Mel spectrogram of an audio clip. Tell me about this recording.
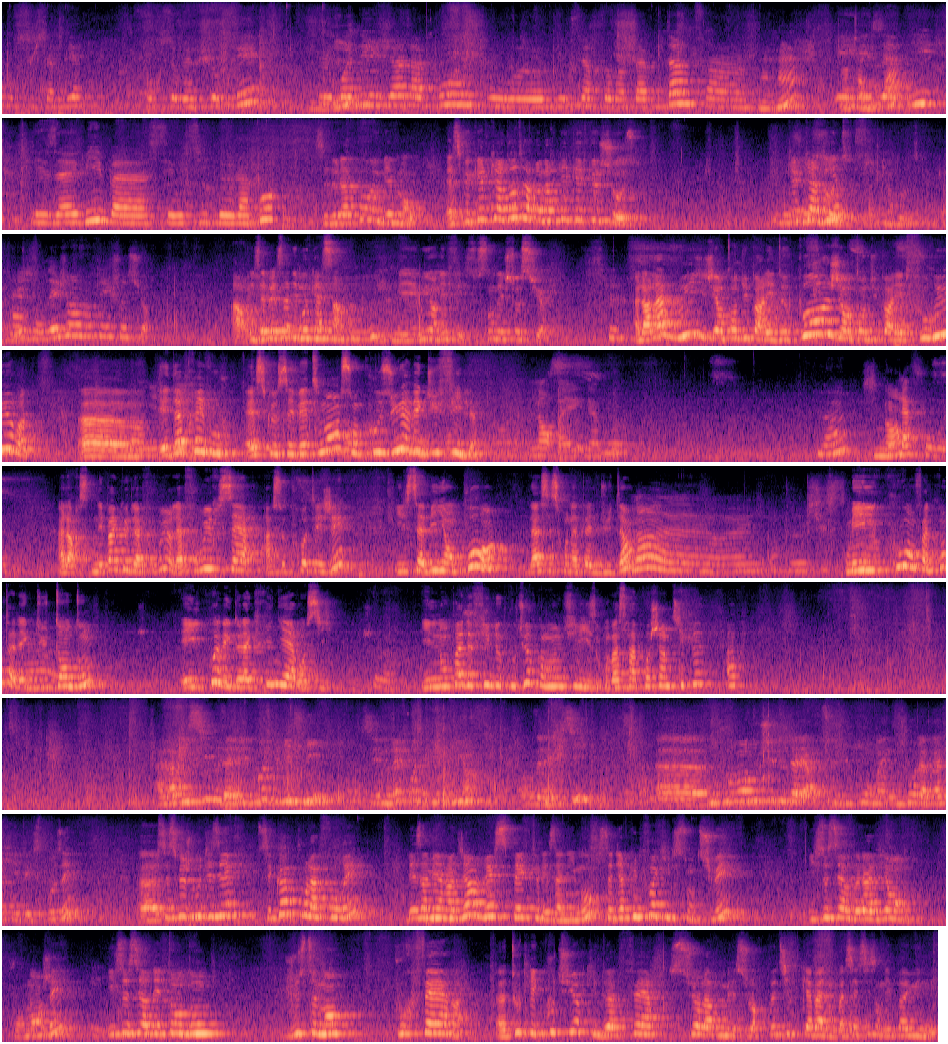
Visite des Muséales de Tourouvre avec des enfants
